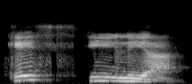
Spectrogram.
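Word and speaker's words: qu'est-ce qu'il y a: Quesquilia. Quesquilia. ¿Lo ven eso? Fíjense la cantidad de letras que no pronunciamos en total.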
